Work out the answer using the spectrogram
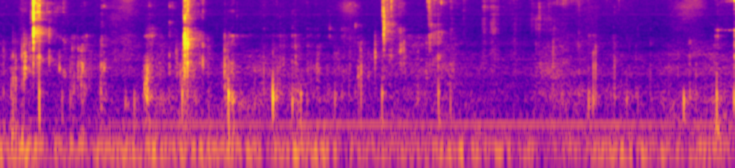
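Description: Close-miked chewing and biting of roast pork and bread, with scattered sharp wet mouth clicks, most of them in the first few seconds, over a faint steady low hum.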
